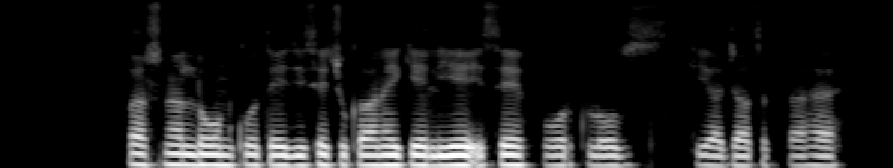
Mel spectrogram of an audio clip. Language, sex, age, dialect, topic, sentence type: Hindi, male, 18-24, Garhwali, banking, statement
